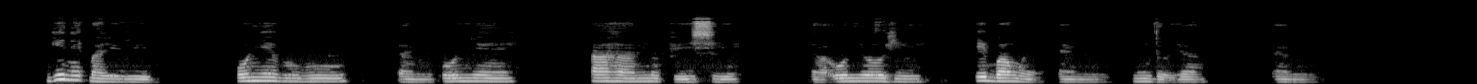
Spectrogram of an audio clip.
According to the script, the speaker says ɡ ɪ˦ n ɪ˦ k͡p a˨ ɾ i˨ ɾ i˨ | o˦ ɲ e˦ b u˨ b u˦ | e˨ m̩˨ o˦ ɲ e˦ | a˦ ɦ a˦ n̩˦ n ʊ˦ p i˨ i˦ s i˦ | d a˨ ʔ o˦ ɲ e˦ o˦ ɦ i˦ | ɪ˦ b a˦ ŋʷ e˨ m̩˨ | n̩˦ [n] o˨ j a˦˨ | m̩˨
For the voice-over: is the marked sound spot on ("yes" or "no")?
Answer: no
